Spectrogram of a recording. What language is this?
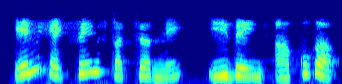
Malayalam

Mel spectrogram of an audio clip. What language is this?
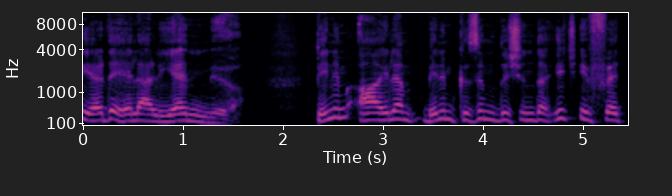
Turkish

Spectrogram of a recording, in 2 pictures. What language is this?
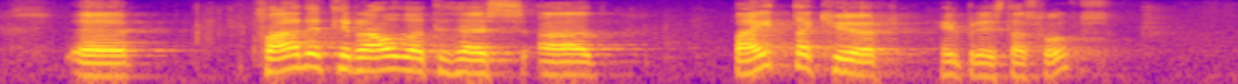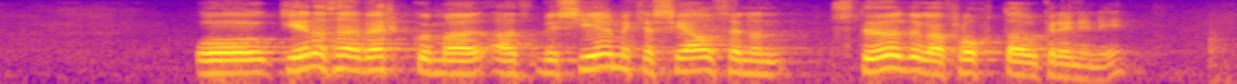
Icelandic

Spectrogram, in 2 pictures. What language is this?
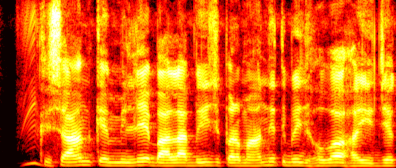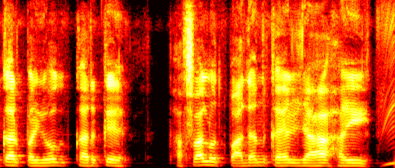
Magahi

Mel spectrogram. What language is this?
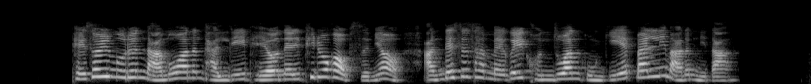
Korean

